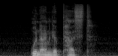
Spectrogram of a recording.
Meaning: 1. maladjusted 2. inadequate
- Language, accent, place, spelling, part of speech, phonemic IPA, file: German, Germany, Berlin, unangepasst, adjective, /ˈʊnʔanɡəˌpast/, De-unangepasst.ogg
